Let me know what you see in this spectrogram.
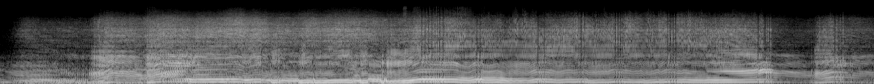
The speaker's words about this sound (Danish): årtusindskiftet begyndte alle de store mærker at indføre firtakter, da man mente, at der lå et kæmpe potentiale i den slags motor. Og en firetakter, den lyder sådan her.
